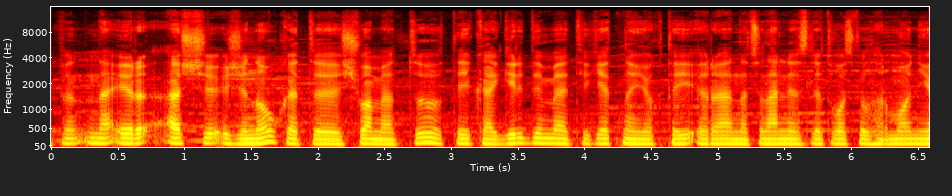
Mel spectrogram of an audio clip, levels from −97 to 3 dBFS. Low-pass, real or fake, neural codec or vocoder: 14.4 kHz; real; none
